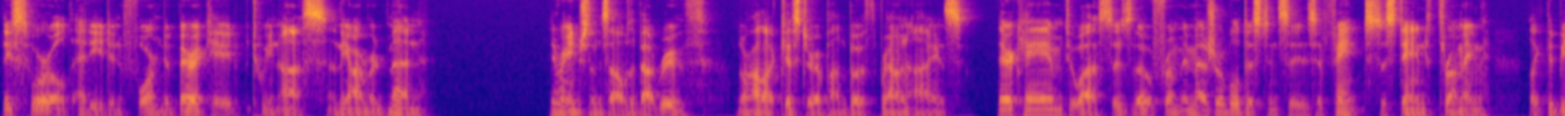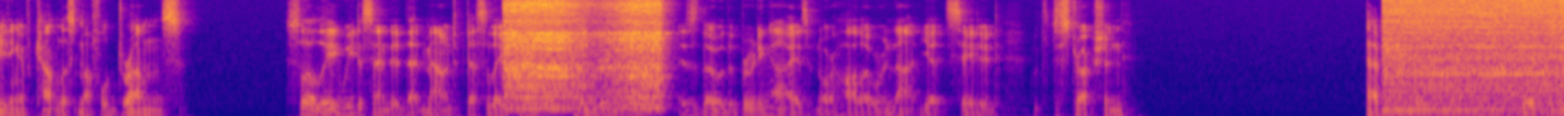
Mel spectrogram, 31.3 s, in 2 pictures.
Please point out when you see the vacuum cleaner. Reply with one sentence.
The vacuum cleaner can be heard from 20.6 to 22.3 s and from 29.4 to 31.2 s.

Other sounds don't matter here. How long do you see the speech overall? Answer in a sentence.
The speech can be heard for 27 seconds in total.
